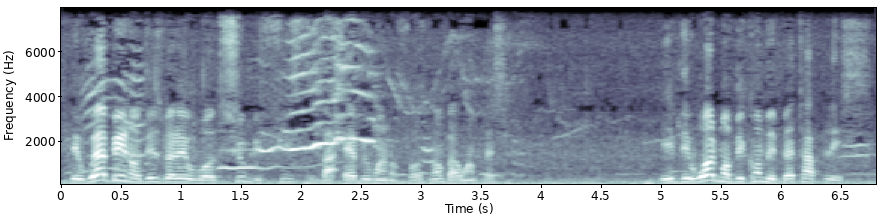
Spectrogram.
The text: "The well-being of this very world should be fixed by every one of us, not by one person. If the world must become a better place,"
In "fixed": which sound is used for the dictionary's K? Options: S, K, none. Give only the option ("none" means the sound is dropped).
none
